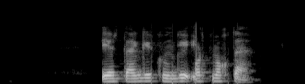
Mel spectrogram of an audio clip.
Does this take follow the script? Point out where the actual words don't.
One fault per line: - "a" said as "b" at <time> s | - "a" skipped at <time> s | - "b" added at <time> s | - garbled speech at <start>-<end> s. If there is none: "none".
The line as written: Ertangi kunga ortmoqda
none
